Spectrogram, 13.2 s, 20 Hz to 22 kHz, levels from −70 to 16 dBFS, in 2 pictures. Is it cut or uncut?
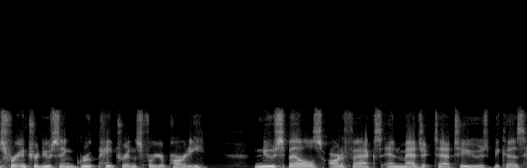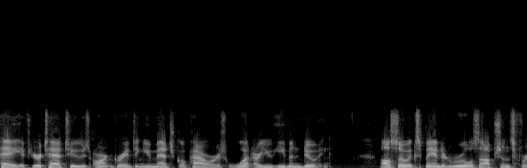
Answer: uncut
